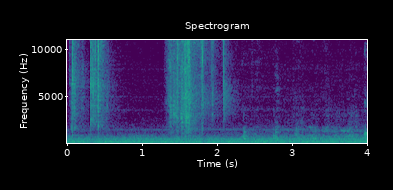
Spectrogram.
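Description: Wooden spoon stirring thick tomato sauce in a small nonstick saucepan: a few short scraping strokes, two quick ones at the start and a longer one about a second and a half in, with a couple of light ticks after.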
